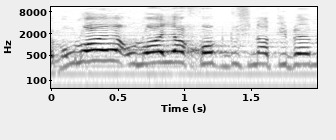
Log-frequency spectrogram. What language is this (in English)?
Hebrew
